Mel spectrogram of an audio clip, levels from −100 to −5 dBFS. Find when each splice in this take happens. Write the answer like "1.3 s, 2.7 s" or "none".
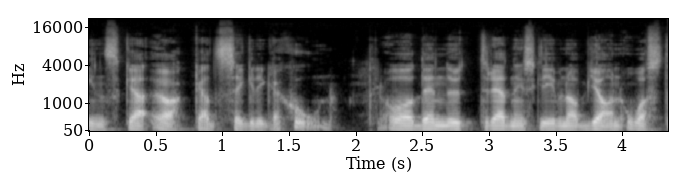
2.2 s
